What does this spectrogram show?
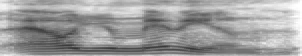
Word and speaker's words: aluminium: conversations was aluminum and aluminium now i'm not talking about different definitions here i'm just talking about how different people say it and the brits say aluminium and we say aluminum carol said the birds are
